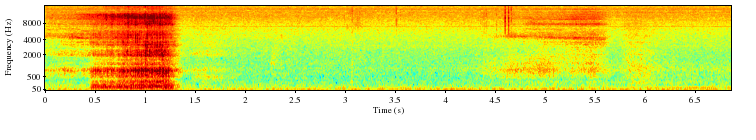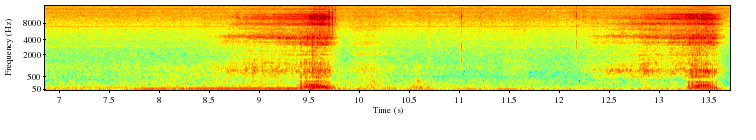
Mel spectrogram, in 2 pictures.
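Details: Adult man (a father) asleep: short, snorting, noisy breaths recurring every few seconds over a low background hum; soft snoring.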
